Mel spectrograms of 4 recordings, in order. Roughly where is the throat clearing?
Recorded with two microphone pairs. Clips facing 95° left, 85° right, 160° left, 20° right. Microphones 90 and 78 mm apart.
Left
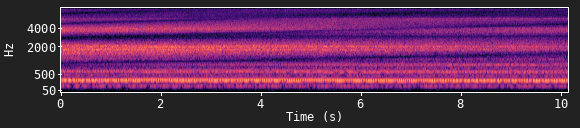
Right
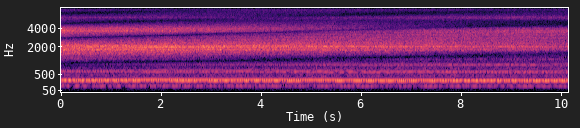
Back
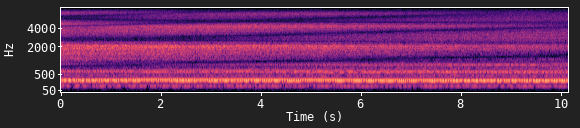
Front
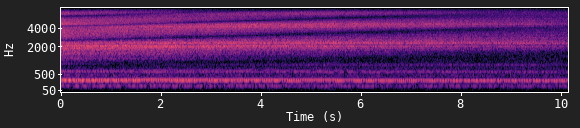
I don't hear throat clearing.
